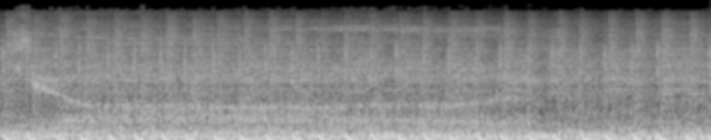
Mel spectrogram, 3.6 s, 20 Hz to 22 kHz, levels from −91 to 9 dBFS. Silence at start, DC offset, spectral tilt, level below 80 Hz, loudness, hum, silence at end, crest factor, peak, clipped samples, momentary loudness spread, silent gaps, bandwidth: 0 s; under 0.1%; -4.5 dB/octave; -14 dBFS; -10 LUFS; none; 0 s; 10 dB; 0 dBFS; under 0.1%; 1 LU; none; 16.5 kHz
